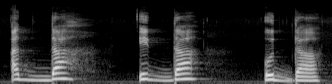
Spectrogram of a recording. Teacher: یہ دال یہاں پہ حروف قلقلہ میں سے تھا، جس کو پڑھتے وقت جماؤں کے ساتھ اس کو ادا کرتے ہیں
